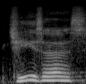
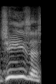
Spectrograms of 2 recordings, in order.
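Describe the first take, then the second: First: It is said softly and gently. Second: It is said loudly, as a yell.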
